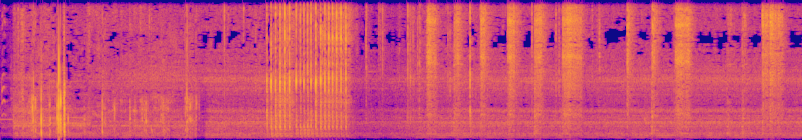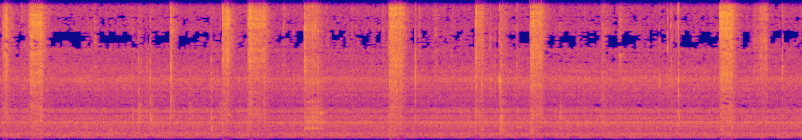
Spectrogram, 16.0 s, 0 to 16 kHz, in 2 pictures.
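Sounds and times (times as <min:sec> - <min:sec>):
steady low hum: 0:00.0 - 0:16.0
ratchet wrench clicking: 0:02.6 - 0:03.6.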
